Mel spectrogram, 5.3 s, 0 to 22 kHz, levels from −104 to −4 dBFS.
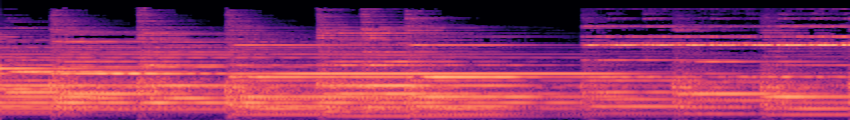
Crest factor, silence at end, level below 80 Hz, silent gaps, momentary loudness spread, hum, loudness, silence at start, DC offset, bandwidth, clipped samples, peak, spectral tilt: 14 dB; 0 s; -78 dBFS; none; 6 LU; none; -21 LUFS; 0 s; under 0.1%; 16.5 kHz; under 0.1%; -8 dBFS; -0.5 dB/octave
